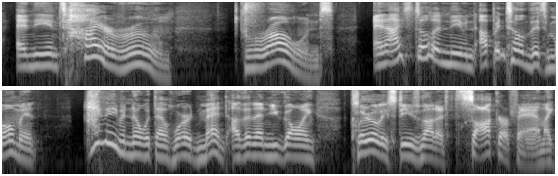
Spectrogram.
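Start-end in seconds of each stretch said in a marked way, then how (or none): 9.0-10.9 mock snooty, condescending tone. Retelling what the other speaker said about soccer: imitating a condescending remark. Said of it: "you totally, like, highbrowed me".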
